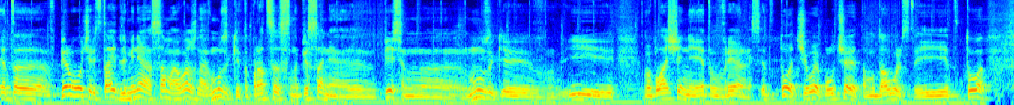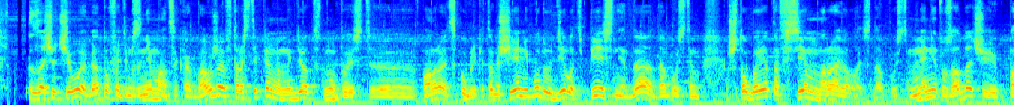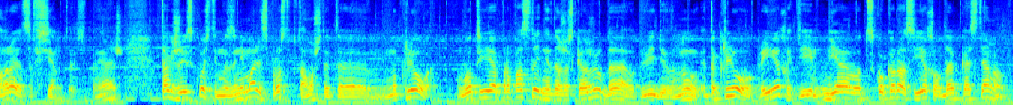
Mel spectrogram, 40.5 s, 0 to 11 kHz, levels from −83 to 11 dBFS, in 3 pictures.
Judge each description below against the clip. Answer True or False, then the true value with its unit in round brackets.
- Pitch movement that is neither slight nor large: False (7.9 semitones)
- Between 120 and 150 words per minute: False (160 wpm)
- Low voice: True (130 Hz)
